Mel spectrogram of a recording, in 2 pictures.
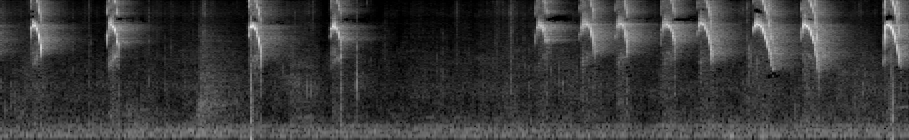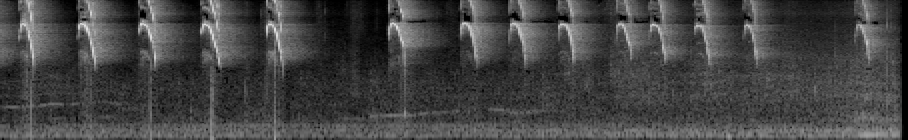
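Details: Young pet otter trailing behind a mother cat calls with piercing, downward-sliding squeaks, first a few spaced notes, then a rapid run of roughly two per second with brief pauses, over a quiet low hum.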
